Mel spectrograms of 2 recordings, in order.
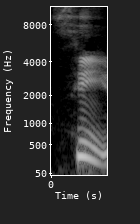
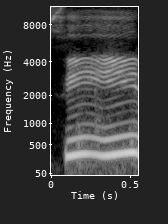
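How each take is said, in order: First: সি short, one syllable; careful model সি, cut short; correct pronunciation. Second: সিই with a stretched double i; wrong-way demo of সিই, vowel dragged; common mispronunciation. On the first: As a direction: say সি with no drawn-out vowel. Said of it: "শুধু সি". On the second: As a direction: say সিই as "si-iii". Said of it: "সিই না". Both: Shown as a demonstration.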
